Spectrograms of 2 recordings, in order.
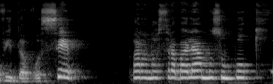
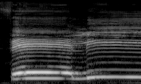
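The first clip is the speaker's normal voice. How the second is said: happy; 3 semitones higher, 6 dB louder than usual. Shown as a demonstration. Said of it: "Ou você está".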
